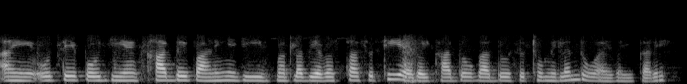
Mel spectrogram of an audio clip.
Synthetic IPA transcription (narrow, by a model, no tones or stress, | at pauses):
ɛ̃ːʊt̪epod͡ʑiːə̃kʰaːd̪epaːɽ̃id͡ʑiːmɐt̪ləbʋjɐʋəst̪ʰasʊʈʰiaːɦeʋɐikʰaːd̪obaːd̪osʊʈʰomɪlə̃nd̪oaːɦeʋɐɦikɐɾe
